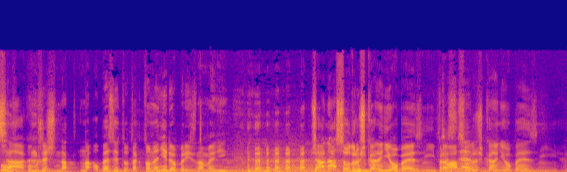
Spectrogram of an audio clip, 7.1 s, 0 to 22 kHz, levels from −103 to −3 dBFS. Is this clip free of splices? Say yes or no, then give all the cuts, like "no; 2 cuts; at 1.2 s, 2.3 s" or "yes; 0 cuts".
yes; 0 cuts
